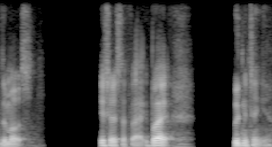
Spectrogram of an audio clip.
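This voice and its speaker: Delivered at a very fast pace in a monotone, flat intonation, the speech sits on a very clean recording with a silent background. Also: man. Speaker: gaming youtuber reacting to a video. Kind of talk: casual reaction commentary. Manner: rambling, repeats and restarts phrases.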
